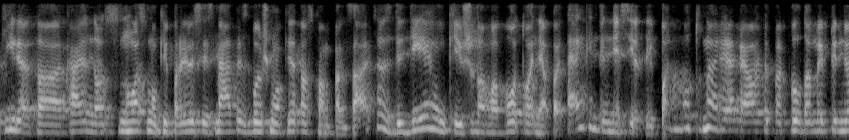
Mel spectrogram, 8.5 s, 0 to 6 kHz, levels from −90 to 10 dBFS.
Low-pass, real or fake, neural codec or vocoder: 5.4 kHz; fake; codec, 24 kHz, 3 kbps, HILCodec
